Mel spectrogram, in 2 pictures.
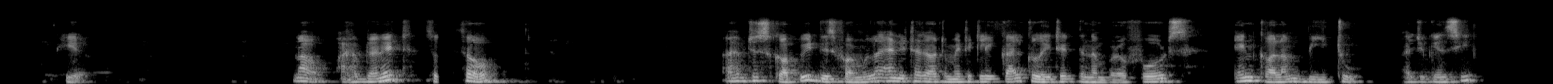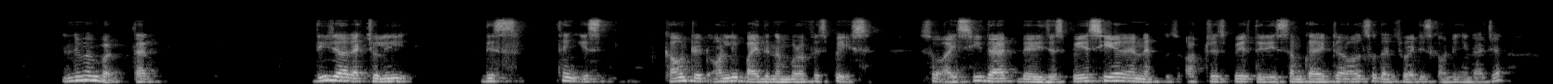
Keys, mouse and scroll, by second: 0.0 Right, 0.4 ctrl+v, 3.5 Left, 4.3 Right, 7.7 Right, 13.4 Left, 14.8 Left, 14.8 F2, 16.2 ctrl+Right, 16.4 ctrl+Right, 17.7 Left, 18.0 Home, 19.5 Right, 19.8 Home, 20.4 Left, 21.0 End, 25.0 Left, 25.4 ctrl+Right, 25.6 ctrl+Right, 26.0 ctrl+Right, 26.2 ctrl+Right, 28.1 Right, 28.4 End.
